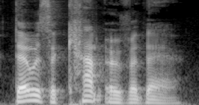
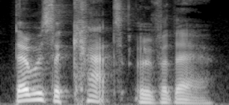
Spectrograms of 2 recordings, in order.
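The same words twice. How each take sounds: First: The t in cat is a glottal stop. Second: The t in cat is a clear t. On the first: "and secondly use the glottal plosive" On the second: "I will firstly use t"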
